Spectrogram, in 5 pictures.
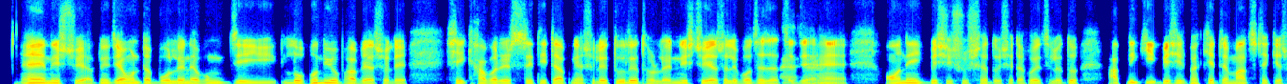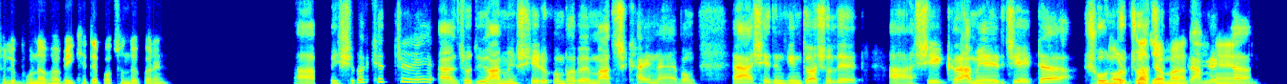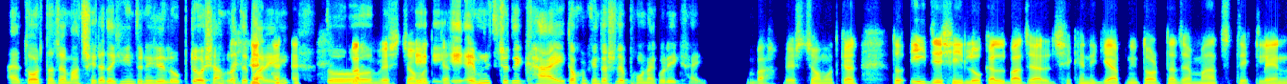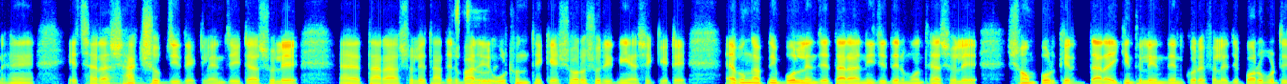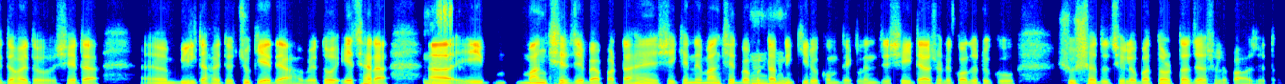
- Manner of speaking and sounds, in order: other background noise; chuckle
- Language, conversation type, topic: Bengali, podcast, লোকাল বাজারে ঘুরে তুমি কী কী প্রিয় জিনিস আবিষ্কার করেছিলে?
